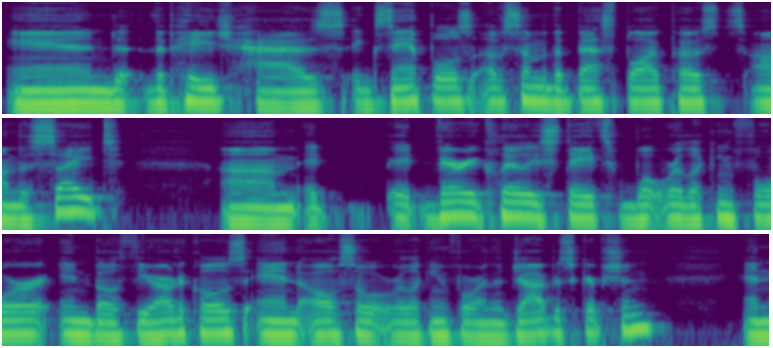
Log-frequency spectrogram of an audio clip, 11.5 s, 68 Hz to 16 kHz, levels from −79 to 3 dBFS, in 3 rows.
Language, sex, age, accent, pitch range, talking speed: English, male, 20-39, American, 110-135 Hz, 210 wpm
